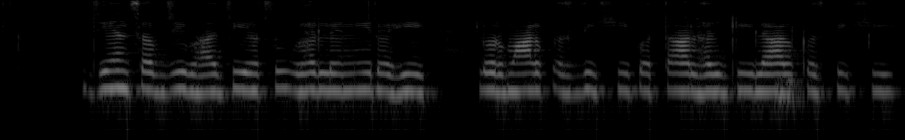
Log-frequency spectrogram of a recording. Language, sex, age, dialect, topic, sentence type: Chhattisgarhi, female, 60-100, Northern/Bhandar, agriculture, statement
